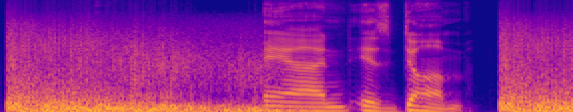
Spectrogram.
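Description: Sound-effect gunshots, several sharp loud bursts crashing in quick succession, dense and booming, with someone talking before and between the blasts.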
